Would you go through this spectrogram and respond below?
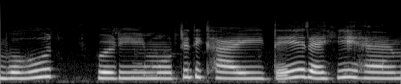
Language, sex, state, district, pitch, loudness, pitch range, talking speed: Hindi, male, Himachal Pradesh, Shimla, 280 Hz, -16 LUFS, 275-320 Hz, 105 wpm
